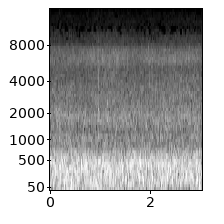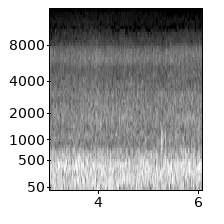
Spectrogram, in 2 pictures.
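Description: Steady rush of fast river water running over rocks, an even noise that holds without a break.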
